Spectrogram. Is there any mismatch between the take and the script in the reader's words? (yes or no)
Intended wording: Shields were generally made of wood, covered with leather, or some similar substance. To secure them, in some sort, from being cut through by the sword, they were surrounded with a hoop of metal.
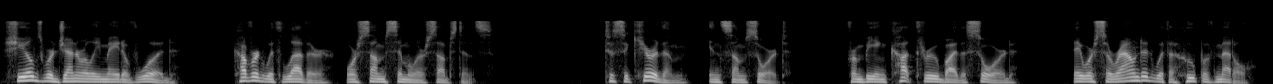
no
